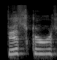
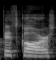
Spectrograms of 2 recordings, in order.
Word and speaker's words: Fiskars: It's a Fiskars or Fiskars, depending on how you want to pronounce it.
